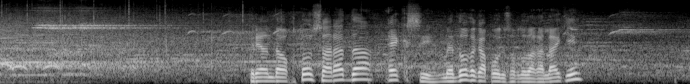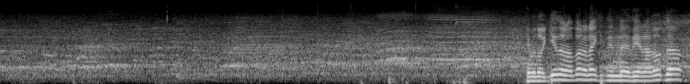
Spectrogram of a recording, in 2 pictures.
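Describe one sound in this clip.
Sneakers squeak on a hardwood court in a large echoing hall.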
